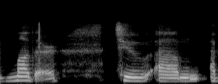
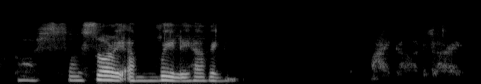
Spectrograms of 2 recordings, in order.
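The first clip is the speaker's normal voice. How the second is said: overcome, choked-up, emotional voice, breaking off; 4 dB quieter than usual. Describing a london lifestyle, the speaker breaks off, choked up with emotion. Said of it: "emotional for".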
